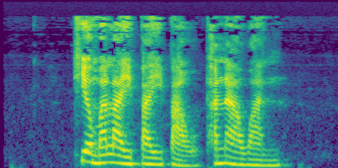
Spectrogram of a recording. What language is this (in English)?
Thai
